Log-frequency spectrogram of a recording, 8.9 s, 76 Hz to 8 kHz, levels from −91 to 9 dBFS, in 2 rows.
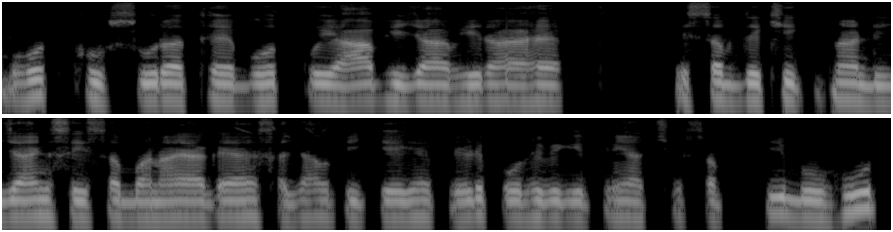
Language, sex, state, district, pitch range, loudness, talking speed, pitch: Hindi, male, Chhattisgarh, Raigarh, 125-135 Hz, -39 LUFS, 220 wpm, 130 Hz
